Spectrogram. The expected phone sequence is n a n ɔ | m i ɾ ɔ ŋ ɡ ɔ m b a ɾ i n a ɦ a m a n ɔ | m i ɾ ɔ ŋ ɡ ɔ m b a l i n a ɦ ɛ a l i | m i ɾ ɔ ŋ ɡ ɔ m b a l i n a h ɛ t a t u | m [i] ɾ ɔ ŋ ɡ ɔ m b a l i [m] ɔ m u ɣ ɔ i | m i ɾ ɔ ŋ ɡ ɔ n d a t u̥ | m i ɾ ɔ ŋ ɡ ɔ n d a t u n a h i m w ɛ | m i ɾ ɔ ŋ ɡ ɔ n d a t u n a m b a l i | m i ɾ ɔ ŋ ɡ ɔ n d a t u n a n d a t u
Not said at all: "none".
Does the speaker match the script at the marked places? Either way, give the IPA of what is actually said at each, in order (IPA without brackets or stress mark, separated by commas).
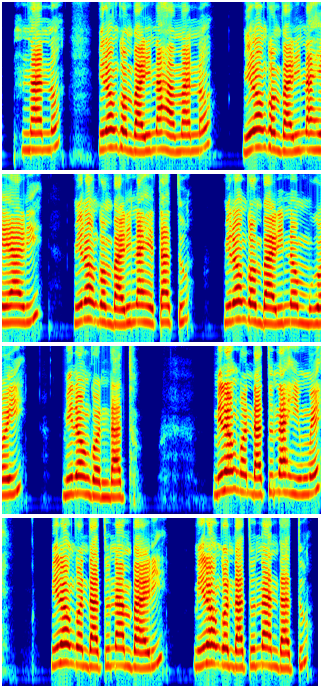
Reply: i, n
